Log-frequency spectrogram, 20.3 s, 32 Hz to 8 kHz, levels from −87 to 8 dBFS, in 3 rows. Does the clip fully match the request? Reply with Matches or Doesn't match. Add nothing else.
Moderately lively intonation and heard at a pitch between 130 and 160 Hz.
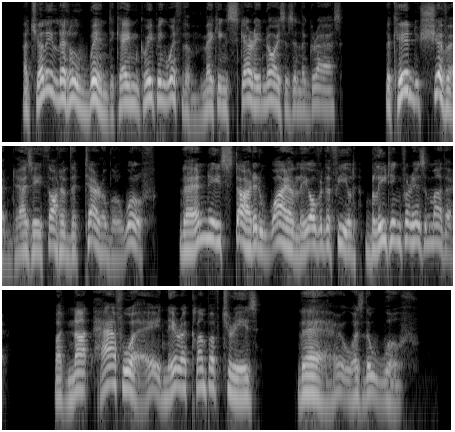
Doesn't match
